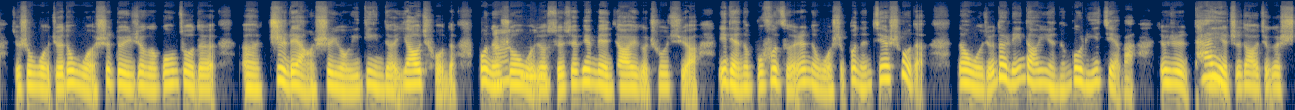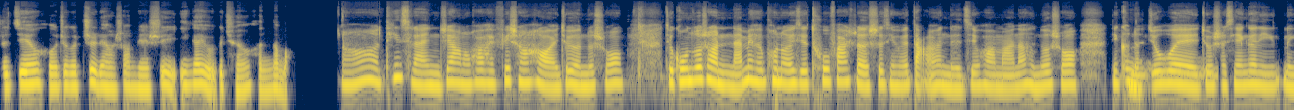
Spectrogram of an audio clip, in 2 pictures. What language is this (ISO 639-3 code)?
zho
